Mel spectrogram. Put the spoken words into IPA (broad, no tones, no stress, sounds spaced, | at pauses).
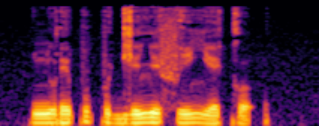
ɲ u ɾ ɪ p u p ʊ ɡʲ e lʲ e f i ʎ e k o ʔ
